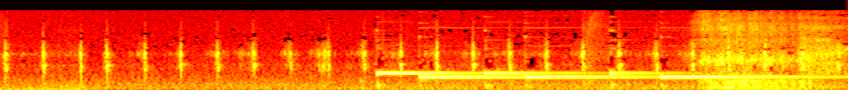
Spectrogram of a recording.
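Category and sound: human body sound, man snoring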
